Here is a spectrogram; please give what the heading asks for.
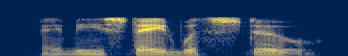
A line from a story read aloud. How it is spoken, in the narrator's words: Larry said in a quiet, thoughtful voice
